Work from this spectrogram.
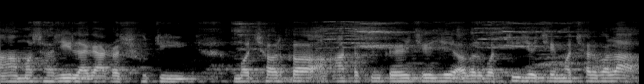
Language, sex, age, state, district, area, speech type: Maithili, male, 60+, Bihar, Darbhanga, rural, spontaneous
